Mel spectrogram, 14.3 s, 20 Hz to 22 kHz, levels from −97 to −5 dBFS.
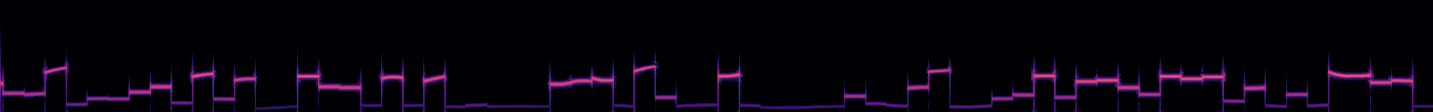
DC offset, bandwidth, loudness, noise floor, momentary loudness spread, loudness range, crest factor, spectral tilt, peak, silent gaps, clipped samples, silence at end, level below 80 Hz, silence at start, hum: under 0.1%; 2.9 kHz; -44 LUFS; -80 dBFS; 19 LU; 6 LU; 12 dB; 7.5 dB/octave; -34 dBFS; none; under 0.1%; 0.2 s; under -90 dBFS; 0 s; none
